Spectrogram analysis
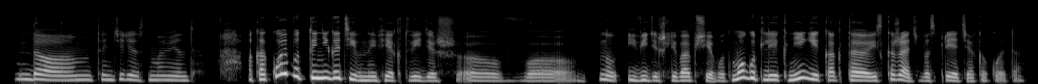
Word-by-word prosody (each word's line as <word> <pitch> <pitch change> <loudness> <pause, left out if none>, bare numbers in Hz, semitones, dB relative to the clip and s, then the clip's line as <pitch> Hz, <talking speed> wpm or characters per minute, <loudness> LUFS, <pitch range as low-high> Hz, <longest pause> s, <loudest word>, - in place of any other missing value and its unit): М-да, 225 -5 0
м. 210 +1 -3
Это 220 +3 -8
интересный 210 -2 -4
момент. 200 -2 -5 0.5
А 225 - -6
какой 395 - +5
вот 370 - +3
ты 300 - +7
негативный 265 -11 +5
эффект 180 0 -4
видишь, 170 -3 -4
а, 170 -2 -5
в 165 +1 -14
а, 160 0 -4 0.2
ну 200 -5 -1
и 200 -2 -2
видишь 180 -2 -3
ли 185 - -1
вообще, 180 -3 -1
вот 160 +5 -8
могут 295 0 +4
ли 215 0 +4
книги 235 +5 +3
как-то, 195 -1 +1
э, 175 - +1
искажать 205 -4 -1
восприятие 165 -2 -3
какое-то? 175 - -11
195 Hz, 170 wpm, -24 LUFS, 175-225 Hz, 0.5 s, ты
